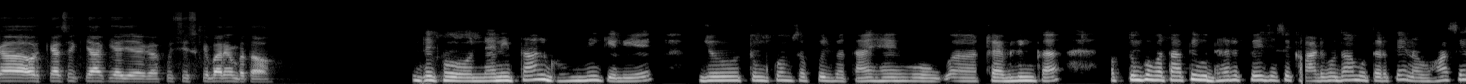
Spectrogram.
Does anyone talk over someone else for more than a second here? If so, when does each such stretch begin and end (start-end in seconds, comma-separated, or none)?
none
